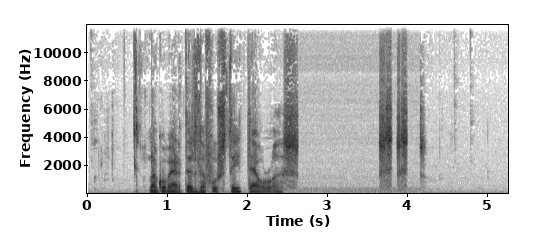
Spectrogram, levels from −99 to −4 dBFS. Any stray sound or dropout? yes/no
yes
